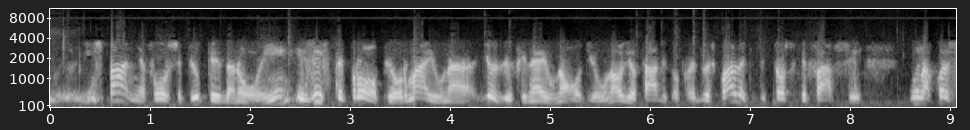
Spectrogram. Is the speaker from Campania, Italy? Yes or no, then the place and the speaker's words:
no; Milan, Lombardy, Italy; now in Rome, Italy; sono un milanese prestato a Roma.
